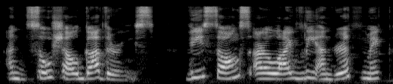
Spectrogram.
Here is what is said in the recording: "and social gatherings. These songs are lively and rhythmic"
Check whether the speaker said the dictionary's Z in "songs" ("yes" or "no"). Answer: no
